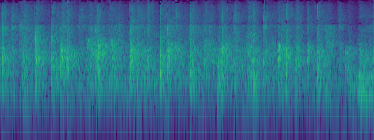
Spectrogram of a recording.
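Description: A crowd applauds steadily, many hands clapping in a dense, continuous patter that stays fairly loud for a few seconds with no voices standing out.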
